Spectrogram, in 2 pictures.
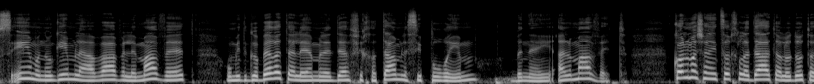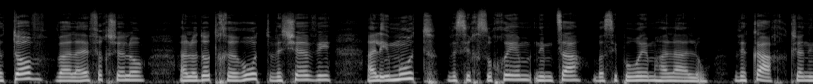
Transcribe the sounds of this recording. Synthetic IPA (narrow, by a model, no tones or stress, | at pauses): sʔimanoɡimleavavele̞mave̞thumit̪ɡabe̞ʁ̞etalehemaljede̞jhafiχatamle̞sipuʁimbne̞jʔalmave̞t | ko̞lmaʃeanit͡saʁiχladaːtalo̞do̞thato̞vvealae̞fe̞χʃe̞lo̞ | alo̞do̞tχeʁutve̞ʃe̞vialimutve̞siχsuχimnimt͡sabasipuʁimɦalalṵ | ve̞kaχkʃeani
